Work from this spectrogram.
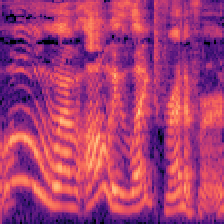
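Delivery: put-on sweet, sing-song old lady voice with plenty of sass. Retrying a character line after being told: higher-pitched sassy old lady voice. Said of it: "Higher, higher pitched".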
